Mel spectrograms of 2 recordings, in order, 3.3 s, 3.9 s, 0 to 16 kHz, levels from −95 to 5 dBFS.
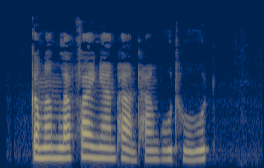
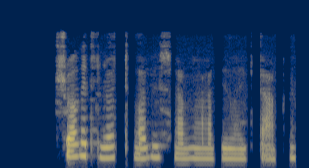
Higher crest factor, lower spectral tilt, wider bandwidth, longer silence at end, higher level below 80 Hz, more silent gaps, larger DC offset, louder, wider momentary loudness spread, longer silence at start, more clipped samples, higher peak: about the same, 20 dB vs 22 dB; about the same, -4.5 dB/octave vs -5 dB/octave; first, 10.5 kHz vs 8 kHz; first, 0.7 s vs 0.15 s; second, -88 dBFS vs -78 dBFS; second, none vs 1.47-1.55 s, 1.61-1.66 s, 2.70-2.76 s, 3.17-3.24 s, 3.46-3.61 s; neither; second, -31 LUFS vs -27 LUFS; about the same, 10 LU vs 10 LU; second, 0.4 s vs 0.7 s; neither; second, -12 dBFS vs -6 dBFS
